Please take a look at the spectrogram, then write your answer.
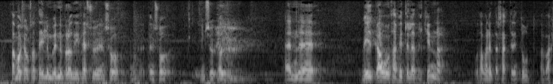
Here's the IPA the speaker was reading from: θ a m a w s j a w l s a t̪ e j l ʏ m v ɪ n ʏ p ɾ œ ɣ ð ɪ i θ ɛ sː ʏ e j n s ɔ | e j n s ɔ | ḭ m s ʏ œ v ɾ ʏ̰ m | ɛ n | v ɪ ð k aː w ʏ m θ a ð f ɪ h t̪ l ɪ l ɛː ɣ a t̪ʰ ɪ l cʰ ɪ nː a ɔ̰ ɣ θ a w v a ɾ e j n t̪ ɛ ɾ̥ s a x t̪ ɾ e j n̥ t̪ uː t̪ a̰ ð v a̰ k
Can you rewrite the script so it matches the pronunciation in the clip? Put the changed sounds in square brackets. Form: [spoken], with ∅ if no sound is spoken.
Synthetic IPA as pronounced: θ a m a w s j a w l s a t̪ e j l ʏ m v ɪ [nː] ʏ p ɾ œ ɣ ð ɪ i θ ɛ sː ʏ e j n s ɔ | e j n s ɔ | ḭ m s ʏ œ [ð] ɾ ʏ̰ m | ɛ n | v ɪ ð k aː w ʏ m θ a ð f ɪ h t̪ l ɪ l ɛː ɣ a t̪ʰ ɪ l cʰ ɪ nː a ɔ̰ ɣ θ a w v a ɾ e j n t̪ [a] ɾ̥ s a x t̪ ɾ e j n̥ t̪ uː t̪ a̰ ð v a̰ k

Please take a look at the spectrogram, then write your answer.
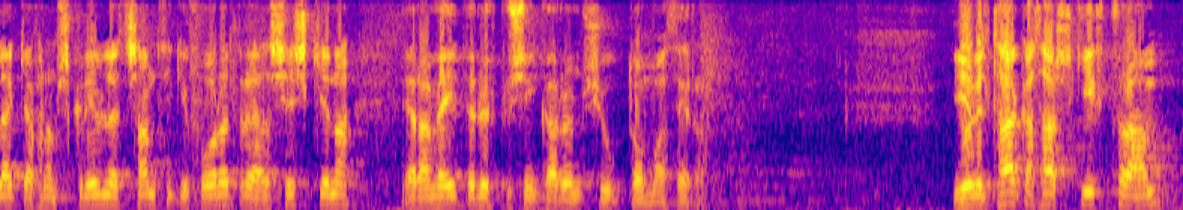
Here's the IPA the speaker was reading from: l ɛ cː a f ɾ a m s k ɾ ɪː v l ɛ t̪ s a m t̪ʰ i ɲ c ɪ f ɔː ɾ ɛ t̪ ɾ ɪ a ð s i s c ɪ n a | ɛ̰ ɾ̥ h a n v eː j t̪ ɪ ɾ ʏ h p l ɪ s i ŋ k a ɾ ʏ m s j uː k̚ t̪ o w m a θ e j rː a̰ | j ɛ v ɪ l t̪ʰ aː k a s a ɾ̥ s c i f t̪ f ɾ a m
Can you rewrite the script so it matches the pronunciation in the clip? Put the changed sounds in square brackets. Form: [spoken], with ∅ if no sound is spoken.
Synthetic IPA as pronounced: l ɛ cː a f ɾ a m s k ɾ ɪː v l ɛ t̪ s a m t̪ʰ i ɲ c ɪ f ɔː ɾ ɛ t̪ ɾ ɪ a ð s [ɪ] s c ɪ n a | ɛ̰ ɾ̥ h a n v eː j t̪ ɪ ɾ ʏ h p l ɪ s i ŋ k a ɾ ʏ m s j uː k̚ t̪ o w m a θ e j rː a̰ | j ɛ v ɪ l t̪ʰ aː k a [θ] a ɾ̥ s c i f t̪ f ɾ a m

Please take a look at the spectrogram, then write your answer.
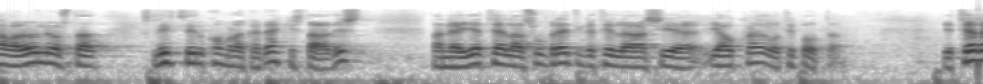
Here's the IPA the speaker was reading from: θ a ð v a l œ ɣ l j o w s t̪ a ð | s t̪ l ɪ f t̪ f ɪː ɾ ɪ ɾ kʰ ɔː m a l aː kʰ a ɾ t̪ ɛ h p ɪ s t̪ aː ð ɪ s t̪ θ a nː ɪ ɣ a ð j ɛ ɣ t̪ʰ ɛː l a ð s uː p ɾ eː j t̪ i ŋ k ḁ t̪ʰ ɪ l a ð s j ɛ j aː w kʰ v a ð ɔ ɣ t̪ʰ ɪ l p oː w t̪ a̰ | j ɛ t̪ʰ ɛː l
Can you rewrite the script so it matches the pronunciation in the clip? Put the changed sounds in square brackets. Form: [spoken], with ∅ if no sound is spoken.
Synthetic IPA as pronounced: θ a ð v a [ɾ] œ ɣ l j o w s t̪ a ð | s t̪ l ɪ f t̪ f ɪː ɾ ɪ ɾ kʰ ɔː m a l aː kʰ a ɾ t̪ ɛ h [c] ɪ s t̪ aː ð ɪ s t̪ θ a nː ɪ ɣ a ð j ɛ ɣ t̪ʰ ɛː l a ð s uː p ɾ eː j t̪ i ŋ k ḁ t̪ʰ ɪ l a ð s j ɛ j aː w kʰ v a ð ɔ ɣ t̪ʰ ɪ l p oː w t̪ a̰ | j ɛ t̪ʰ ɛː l

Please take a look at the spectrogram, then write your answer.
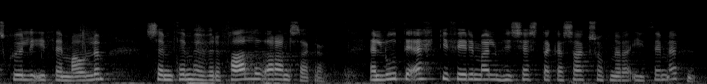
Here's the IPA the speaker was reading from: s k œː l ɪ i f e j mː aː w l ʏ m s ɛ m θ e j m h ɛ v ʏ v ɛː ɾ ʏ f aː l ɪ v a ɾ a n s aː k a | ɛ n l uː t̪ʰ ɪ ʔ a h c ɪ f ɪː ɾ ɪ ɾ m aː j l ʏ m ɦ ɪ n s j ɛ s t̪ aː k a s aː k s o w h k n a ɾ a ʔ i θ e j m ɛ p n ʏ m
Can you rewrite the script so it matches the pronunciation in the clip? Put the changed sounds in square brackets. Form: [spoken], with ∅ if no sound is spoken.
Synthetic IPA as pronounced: s k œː l ɪ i [θ] e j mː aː w l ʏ m s ɛ m θ e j m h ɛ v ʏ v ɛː ɾ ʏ f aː l ɪ [ð] a ɾ a n s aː k a | ɛ n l uː [t̪] ɪ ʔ [ɛ] h c ɪ f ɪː ɾ ɪ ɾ m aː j l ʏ m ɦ ɪ n s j ɛ s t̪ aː k a s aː k s o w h k n a ɾ a ʔ i θ e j m ɛ p n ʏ m

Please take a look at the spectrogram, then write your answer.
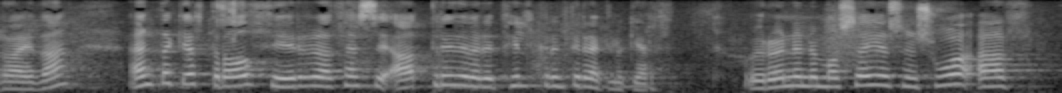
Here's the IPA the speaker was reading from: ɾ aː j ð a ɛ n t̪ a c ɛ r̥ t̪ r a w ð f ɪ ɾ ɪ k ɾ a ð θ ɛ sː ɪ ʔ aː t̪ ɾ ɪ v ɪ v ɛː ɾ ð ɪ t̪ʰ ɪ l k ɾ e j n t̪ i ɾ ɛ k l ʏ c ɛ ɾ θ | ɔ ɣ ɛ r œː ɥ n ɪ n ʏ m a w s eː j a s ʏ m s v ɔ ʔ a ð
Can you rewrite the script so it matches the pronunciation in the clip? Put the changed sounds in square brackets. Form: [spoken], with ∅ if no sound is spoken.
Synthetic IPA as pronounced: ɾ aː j ð a ɛ n t̪ a c ɛ r̥ t̪ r a w ð f ɪ ɾ ɪ [∅] ɾ a ð θ ɛ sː ɪ ʔ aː t̪ ɾ ɪ [ð] ɪ v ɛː ɾ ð ɪ t̪ʰ ɪ l k ɾ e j n t̪ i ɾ ɛ k l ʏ c ɛ ɾ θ | ɔ ɣ [i] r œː ɥ n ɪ n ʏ m a w s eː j a s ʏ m s v ɔ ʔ a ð

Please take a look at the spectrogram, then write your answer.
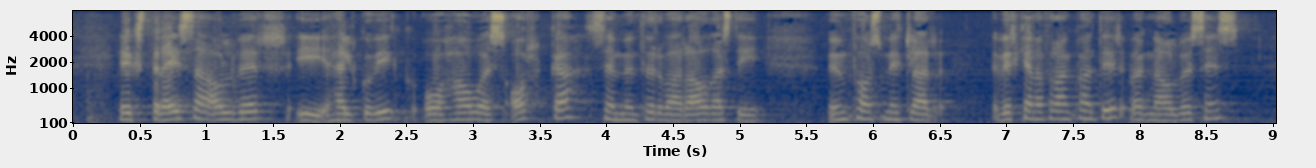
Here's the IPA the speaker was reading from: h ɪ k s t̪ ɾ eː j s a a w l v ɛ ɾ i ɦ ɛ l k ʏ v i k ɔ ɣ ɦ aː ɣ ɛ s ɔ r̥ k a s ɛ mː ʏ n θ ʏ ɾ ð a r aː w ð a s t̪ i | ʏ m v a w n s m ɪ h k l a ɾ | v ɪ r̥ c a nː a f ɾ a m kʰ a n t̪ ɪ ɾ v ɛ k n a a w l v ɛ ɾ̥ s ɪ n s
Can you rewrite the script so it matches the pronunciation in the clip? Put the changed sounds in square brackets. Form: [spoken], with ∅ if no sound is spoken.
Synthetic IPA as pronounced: h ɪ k s t̪ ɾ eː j s a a w l v ɛ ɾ i ɦ ɛ l k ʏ v i k ɔ ɣ ɦ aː [w] ɛ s ɔ r̥ k a s ɛ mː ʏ n θ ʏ ɾ [v] a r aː w ð a s t̪ i | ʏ m [f] a w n s m ɪ h k l a ɾ | v ɪ r̥ c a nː a f ɾ a m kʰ a n t̪ ɪ ɾ v ɛ k n a a w l v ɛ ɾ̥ s ɪ n s

